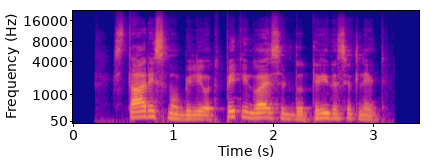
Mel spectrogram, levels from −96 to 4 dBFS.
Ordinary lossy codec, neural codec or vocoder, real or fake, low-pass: none; codec, 44.1 kHz, 3.4 kbps, Pupu-Codec; fake; none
